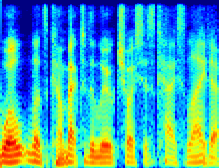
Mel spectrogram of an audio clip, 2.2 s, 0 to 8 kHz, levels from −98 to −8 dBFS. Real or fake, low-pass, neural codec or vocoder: fake; 7.2 kHz; codec, 16 kHz in and 24 kHz out, 0.4 kbps, LongCat-Audio-Codec, four codebook decoder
